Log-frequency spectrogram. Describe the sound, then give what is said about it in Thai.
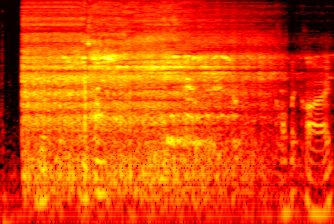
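An eerie NASA space recording of Ganymede, Jupiter's largest moon, rendered as sound: a dense wash of static-like hiss with faint warbling electronic tones for about three seconds, then a voice begins right at the end. “อันนี้คือเสียงของดวงจันทร์ที่ใหญ่ที่สุดของดาวพฤหัสไว้พี่มันชื่อว่าดวงจันทร์แกนิมีดอันนี้ผมไม่แน่ใจว่าอ่านถูกไหมนะครับ”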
